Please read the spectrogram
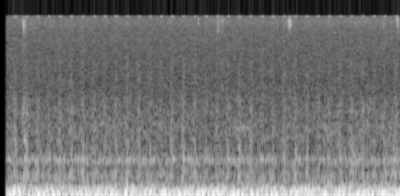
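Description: A steady low hum with no words, its energy held in a few low, unchanging tones.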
